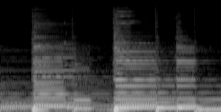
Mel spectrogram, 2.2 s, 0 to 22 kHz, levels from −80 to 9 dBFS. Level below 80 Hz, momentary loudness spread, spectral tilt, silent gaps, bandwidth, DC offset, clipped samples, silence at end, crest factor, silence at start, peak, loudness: -36 dBFS; 7 LU; -8.5 dB/octave; none; 12.5 kHz; under 0.1%; under 0.1%; 0 s; 18 dB; 0 s; -2 dBFS; -20 LUFS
